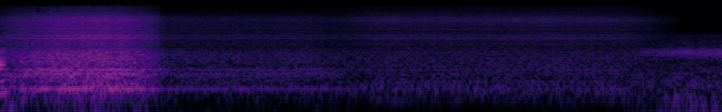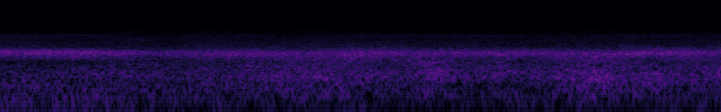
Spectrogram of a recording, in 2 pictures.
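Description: Road traffic heard at a distance as a steady hum, after a louder rush of noise in the first second and a half.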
